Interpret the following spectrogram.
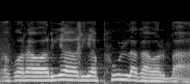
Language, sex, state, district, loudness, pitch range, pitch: Bhojpuri, female, Bihar, Muzaffarpur, -13 LUFS, 170-200 Hz, 190 Hz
